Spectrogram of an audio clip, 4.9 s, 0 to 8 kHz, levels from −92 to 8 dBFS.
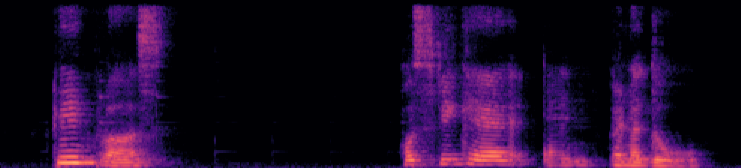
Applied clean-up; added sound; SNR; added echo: neural mask model DeepFilterNet 3.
